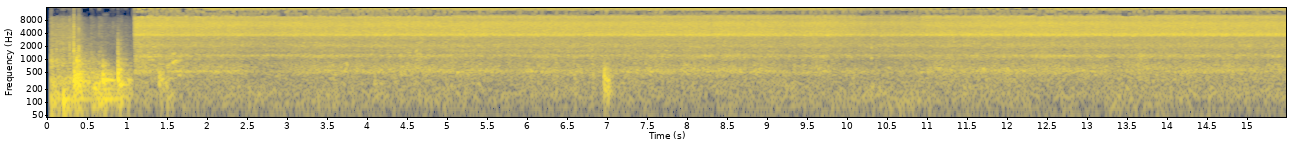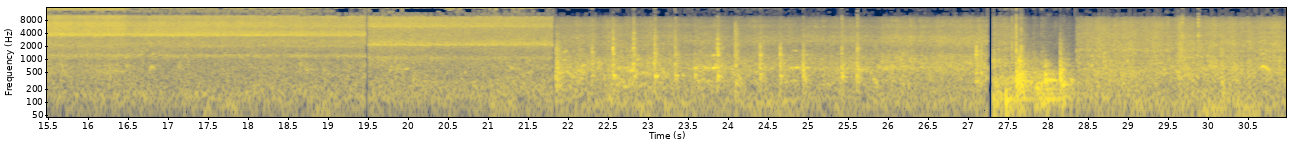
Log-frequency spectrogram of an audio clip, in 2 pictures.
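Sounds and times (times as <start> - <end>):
wood knocking and clattering: 0.0 - 1.1, 21.8 - 25.8, 27.1 - 28.4
sawmill saw cutting timber: 0.1 - 26.4, 27.0 - 30.9.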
